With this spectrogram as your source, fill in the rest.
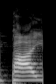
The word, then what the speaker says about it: Pi: Sweet as a pie. Happy Pie Day. Is it pronounced pie? Because here in Brazil it's P.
